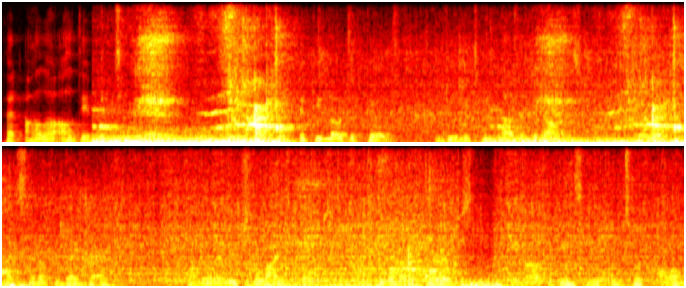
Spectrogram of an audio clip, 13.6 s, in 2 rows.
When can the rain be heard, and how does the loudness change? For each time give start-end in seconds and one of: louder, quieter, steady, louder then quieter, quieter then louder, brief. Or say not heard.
2.8-13.6 louder.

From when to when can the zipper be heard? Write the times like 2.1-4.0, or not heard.
not heard.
